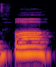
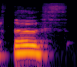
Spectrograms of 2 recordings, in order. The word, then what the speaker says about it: Thoth: So, and then depending how you want to pronounce them, Thoth or Thoth, the Egyptian god that we got at Legions Con was just fantastic.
